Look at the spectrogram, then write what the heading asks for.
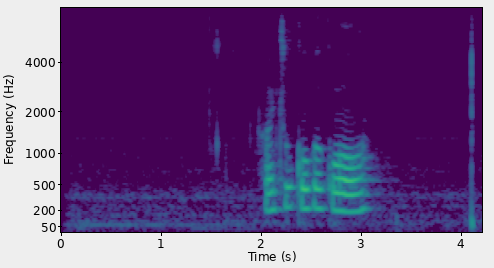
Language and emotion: Russian, neutral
